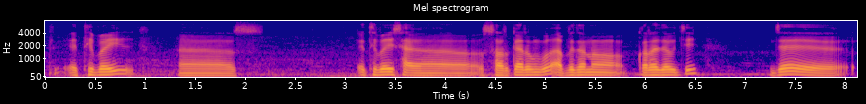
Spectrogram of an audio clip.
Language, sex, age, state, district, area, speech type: Odia, male, 18-30, Odisha, Ganjam, urban, spontaneous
